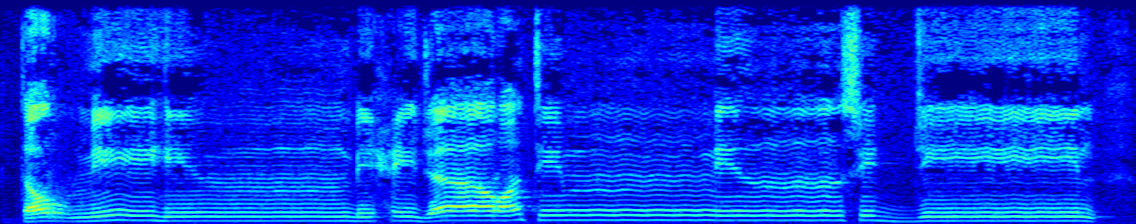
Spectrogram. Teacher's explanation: الميم الساكنة هنا بعدها باء هنا الحكم إخفاء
